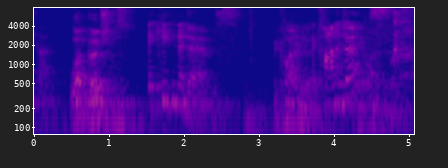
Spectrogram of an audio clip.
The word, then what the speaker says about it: echinoderms: Echinoderms.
